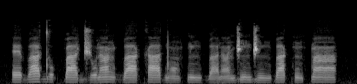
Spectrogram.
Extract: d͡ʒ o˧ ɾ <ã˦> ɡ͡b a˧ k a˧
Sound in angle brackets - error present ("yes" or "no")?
no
